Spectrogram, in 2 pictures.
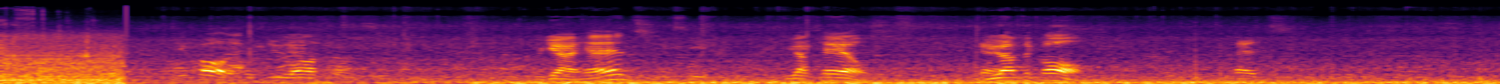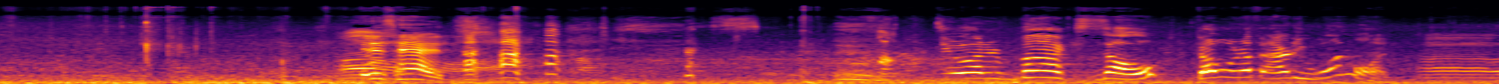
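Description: Several young men talk and laugh close by outdoors.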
